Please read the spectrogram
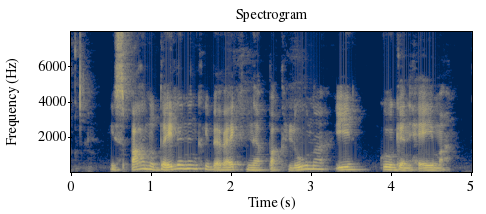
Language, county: Lithuanian, Kaunas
